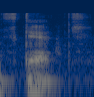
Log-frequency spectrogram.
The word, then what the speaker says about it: sketch: 이 발음 역시 S 뒤에 K가 있으니까 쌍격 발음을 했고요. sketch.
